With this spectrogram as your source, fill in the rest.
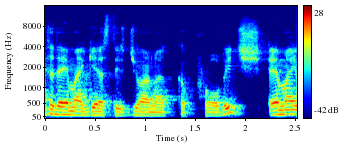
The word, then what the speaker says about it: Koprowicz: interesting stuff and today my guest is joanna koprovic am i pronouncing that correct perfect the best version i've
